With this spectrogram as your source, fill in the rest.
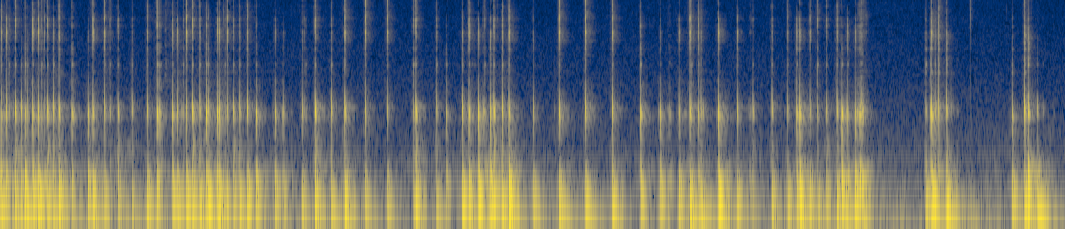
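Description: A pearl-bearing clam's hard shell is tapped rapidly with fingers or nails. The result is dense, dry, clicky tapping with a low thump under each bright click, and it slows into a few sparse taps near the end.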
